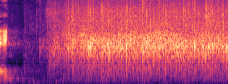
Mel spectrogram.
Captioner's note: applauding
